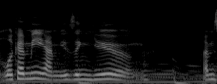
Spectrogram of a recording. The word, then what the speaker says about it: Jung: I'm using Jung.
